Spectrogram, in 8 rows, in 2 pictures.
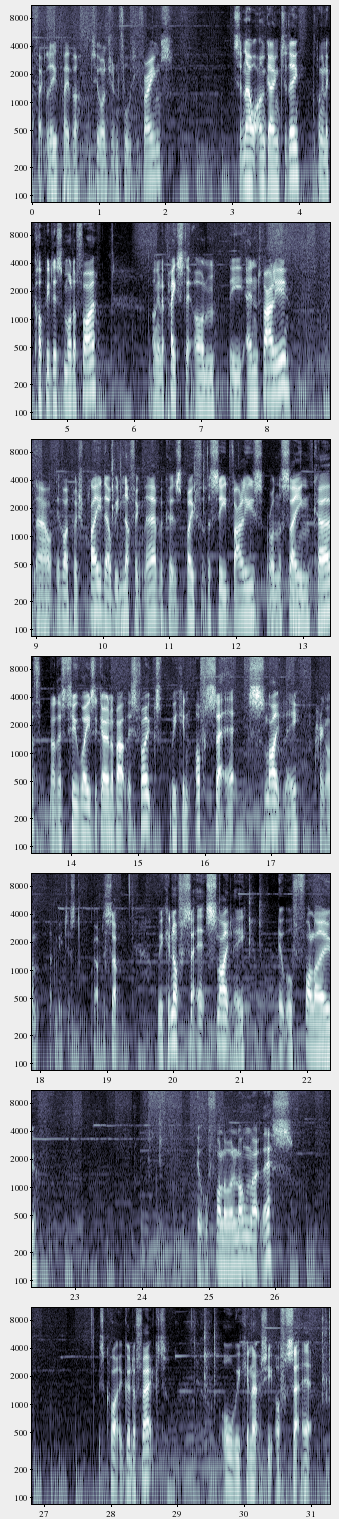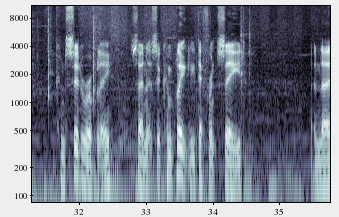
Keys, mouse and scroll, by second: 2.9 click, 2.9-3.8 scroll up 2, 3.8-4.1 scroll up 2, 4.4 click, 6.0 click, 8.4 click, 10.1 space, 11.3 space, 13.6 click, 15.4 click, 17.5 scroll down 4, 17.6 ctrl+middle click, 19.2-19.6 scroll up 2, 19.6 middle click, 21.1 space, 21.4 space, 22.1 click, 24.1 space, 29.4 space, 30.2 click, 31.5 KP_0, 34.4 space.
